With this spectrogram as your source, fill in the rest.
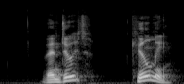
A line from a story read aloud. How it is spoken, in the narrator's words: Shinji said as calmly as possible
